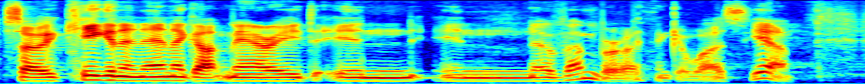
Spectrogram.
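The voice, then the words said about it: Speaks with a noticeable non-local accent. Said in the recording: “my accent makes it sound like I pester them”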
